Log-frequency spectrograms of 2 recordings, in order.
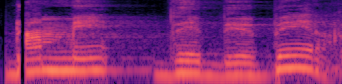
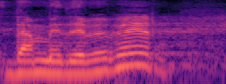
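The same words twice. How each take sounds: First: Voicing Jesus. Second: Said in the usual way. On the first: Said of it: "y Jesús le dijo". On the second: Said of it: "A ella le dice".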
